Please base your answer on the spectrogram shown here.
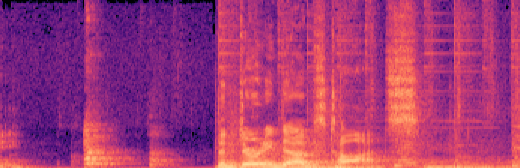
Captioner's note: crew laughs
